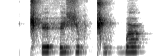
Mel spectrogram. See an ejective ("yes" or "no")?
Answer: no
